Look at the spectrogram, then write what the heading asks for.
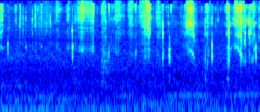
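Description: A pig crunching and chewing an apple, with sharp, wet bites over a low indoor hum.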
